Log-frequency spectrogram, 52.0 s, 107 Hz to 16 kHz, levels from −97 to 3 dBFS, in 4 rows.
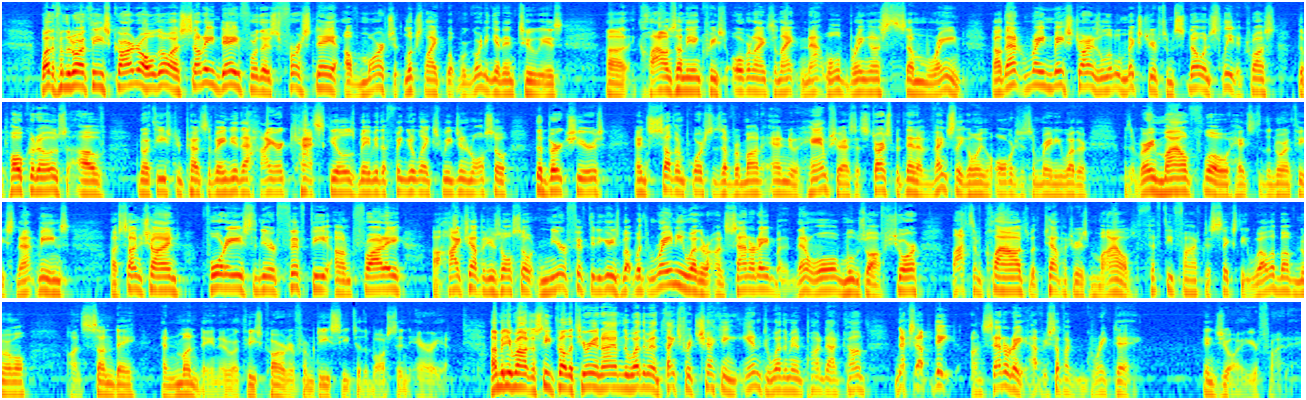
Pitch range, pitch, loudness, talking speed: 130-165 Hz, 145 Hz, -16 LUFS, 210 wpm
